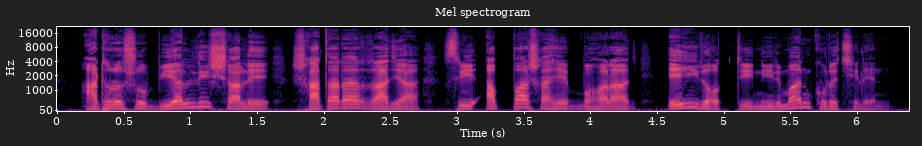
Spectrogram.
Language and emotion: Bengali, neutral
